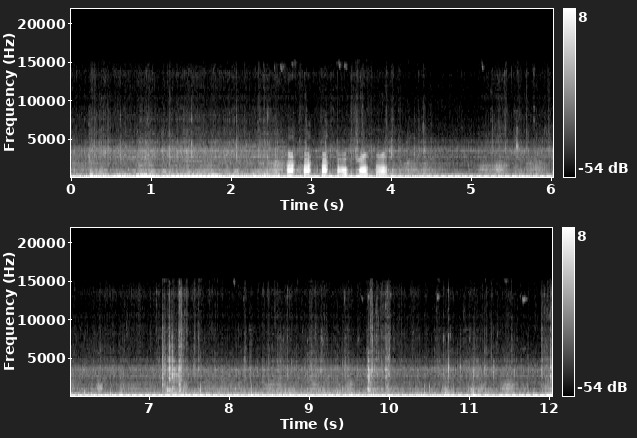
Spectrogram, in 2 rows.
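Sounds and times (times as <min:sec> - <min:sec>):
motorcycle engine running: 0:00.0 - 0:12.0
clatters from the track: 0:03.8 - 0:12.0.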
